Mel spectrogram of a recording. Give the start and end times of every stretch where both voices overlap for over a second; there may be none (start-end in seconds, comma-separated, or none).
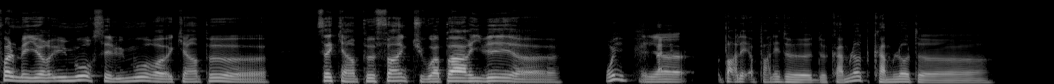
none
